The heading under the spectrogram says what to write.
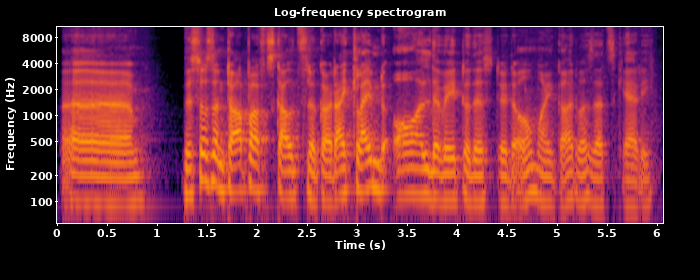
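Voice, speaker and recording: Reacting to messages from his live-stream audience, a young man from India talks casually in an Indian accent. He speaks at a moderate pace in a lowish, gravelly voice.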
